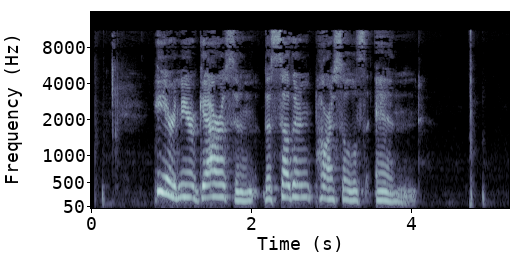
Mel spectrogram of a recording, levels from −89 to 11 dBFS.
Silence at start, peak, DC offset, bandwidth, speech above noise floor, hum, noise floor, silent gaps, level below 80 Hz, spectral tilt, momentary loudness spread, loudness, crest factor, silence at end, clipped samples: 0.15 s; -2 dBFS; under 0.1%; 12 kHz; 49 dB; none; -67 dBFS; none; -60 dBFS; -4 dB/octave; 21 LU; -17 LUFS; 18 dB; 0.45 s; under 0.1%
